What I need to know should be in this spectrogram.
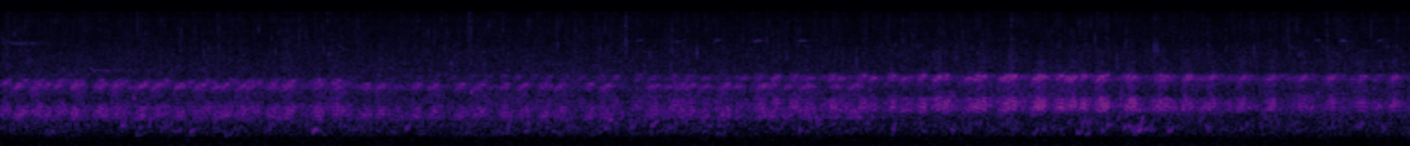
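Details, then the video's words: Dense chorus of many frogs beside a river, calling nonstop in two bright pulsing bands, one high and one mid, with rapid overlapping croaks that swell slightly louder toward the end over a steady soft hiss. "Frog Sounds | Soothing sounds of river and frogs"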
